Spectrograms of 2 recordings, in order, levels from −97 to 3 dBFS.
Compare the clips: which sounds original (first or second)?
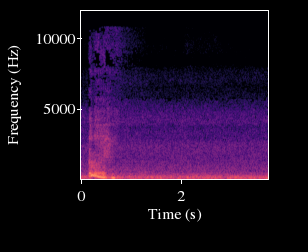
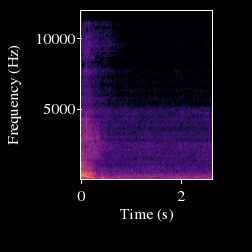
first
